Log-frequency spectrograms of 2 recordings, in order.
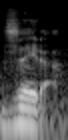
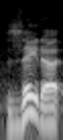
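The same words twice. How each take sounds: First: "zeta" opening with a "zd" cluster; zd-sound zeta. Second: "zeta" with a plain Z, the wrong way; wrong z-sound zeta. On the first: Teacher showing the ancient zd-sound of zeta. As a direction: start "zeta" with Z glided into D. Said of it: "like an S and a D sound put together". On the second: Teacher showing the wrong way to say zeta. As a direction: say "zeta" like the modern Z. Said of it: "It's not zeta". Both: Shown as a demonstration.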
